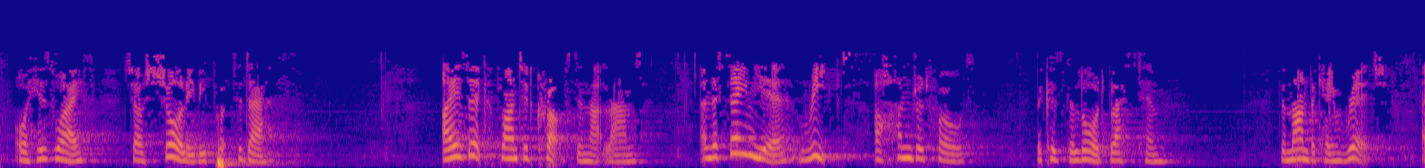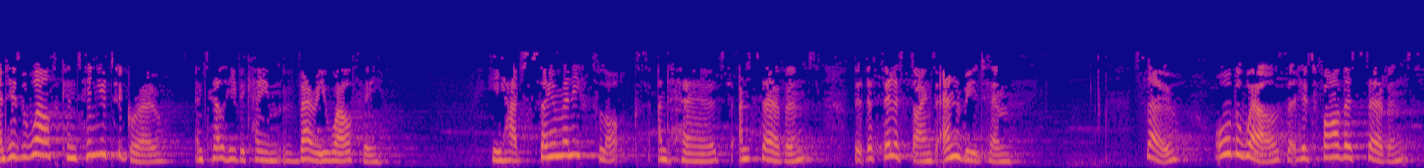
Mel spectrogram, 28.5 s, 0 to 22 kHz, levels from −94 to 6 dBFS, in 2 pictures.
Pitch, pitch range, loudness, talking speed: 215 Hz, 175-250 Hz, -32 LUFS, 135 wpm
